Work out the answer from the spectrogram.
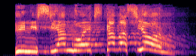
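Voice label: Latin American Spanish; 守望先锋2; 终极技能; 主动/敌方释放语音; ¡Iniciando excavación!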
